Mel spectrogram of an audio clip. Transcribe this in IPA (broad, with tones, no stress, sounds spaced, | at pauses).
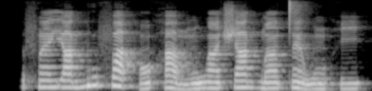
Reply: f ɛ̃˦ j a˧ ɡ͡b u˦ f a˦˨ h ɔ̃˨˦ h a˦˨ m ũ˨˦ w ã˦ ʃ a˦ ɡ͡b ã˦ t ɛ̃˦˨ w ũ˧ h i˦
